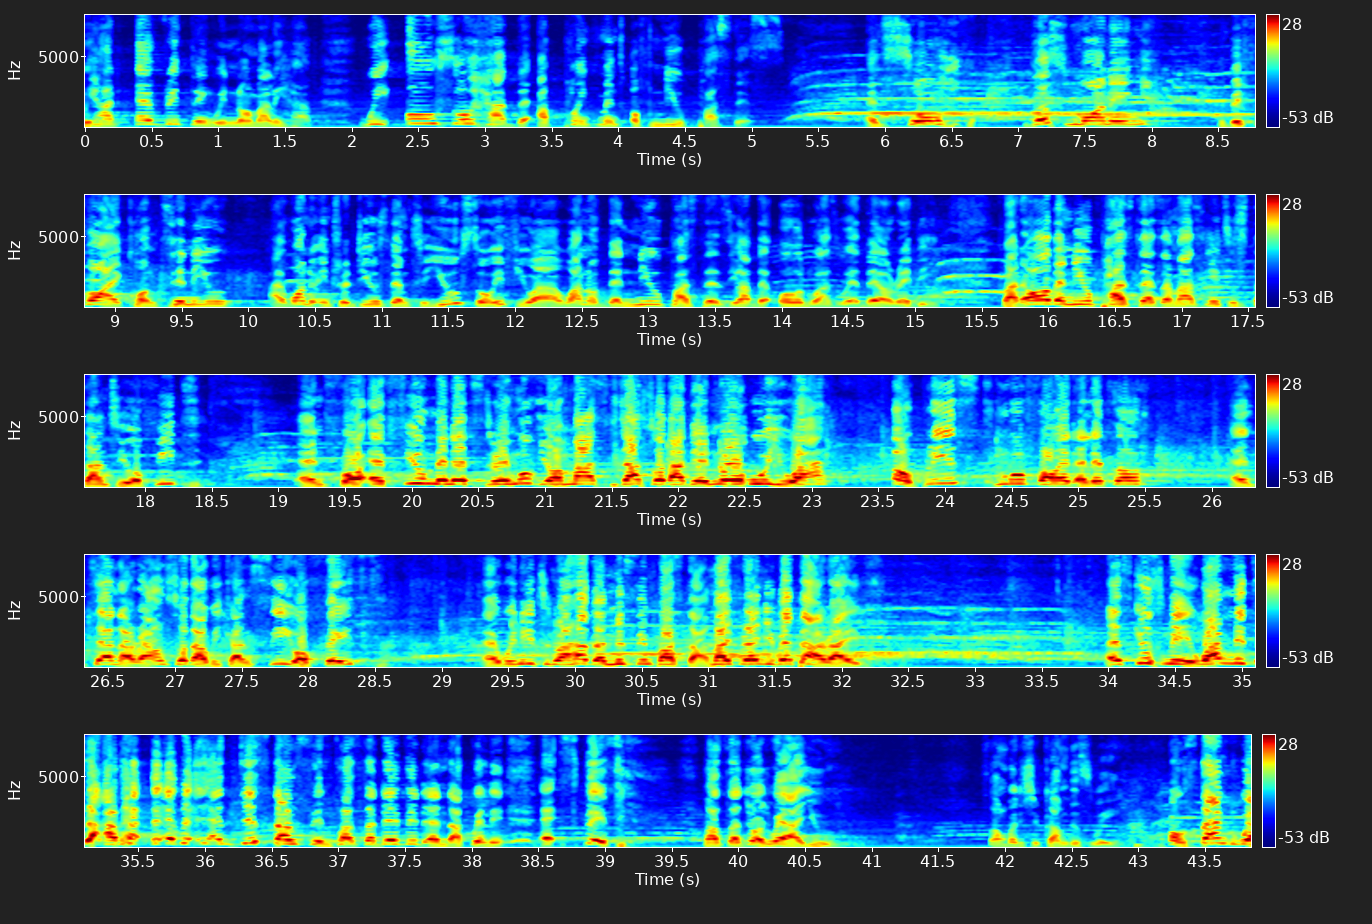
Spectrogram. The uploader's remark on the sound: Preached at the Word Alive Service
